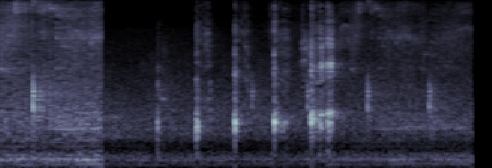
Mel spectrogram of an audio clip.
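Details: Old male monkey coughing loudly while asleep: several short, sharp cough bursts over a quiet background after a brief noisy start.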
